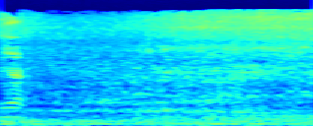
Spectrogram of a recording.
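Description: Tractor diesel engine idling steadily, a low even rumble.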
